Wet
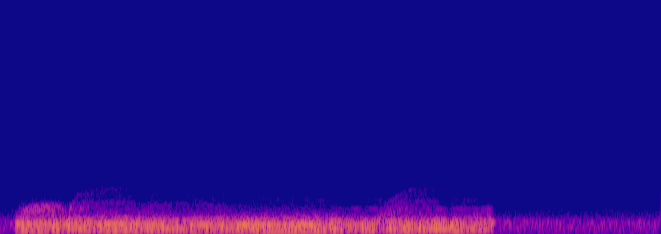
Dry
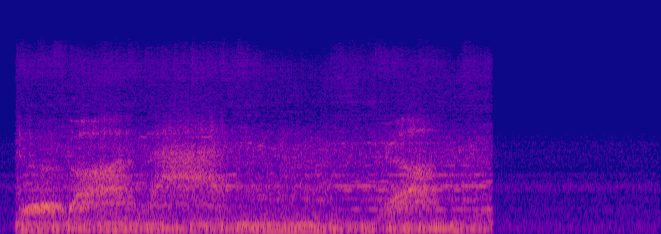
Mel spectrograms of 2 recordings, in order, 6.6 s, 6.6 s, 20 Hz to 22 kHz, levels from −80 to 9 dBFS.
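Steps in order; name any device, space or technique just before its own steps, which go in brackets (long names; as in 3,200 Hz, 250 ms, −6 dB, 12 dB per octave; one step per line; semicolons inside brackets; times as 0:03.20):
the neighbour's flat through the wall (low-pass filter 180 Hz 24 dB per octave; parametric band 160 Hz +8 dB 0.6 octaves)
level +5 dB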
